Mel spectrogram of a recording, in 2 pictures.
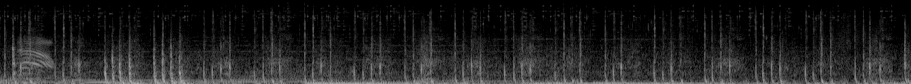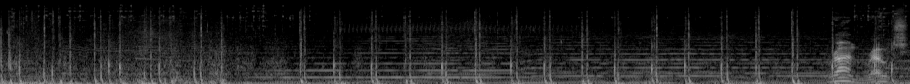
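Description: The horse Roach gallops in The Witcher 3, with rapid rhythmic hoofbeats clip-clopping under game music and occasional spoken lines, then the hooves continue more distinctly against a different musical passage.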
